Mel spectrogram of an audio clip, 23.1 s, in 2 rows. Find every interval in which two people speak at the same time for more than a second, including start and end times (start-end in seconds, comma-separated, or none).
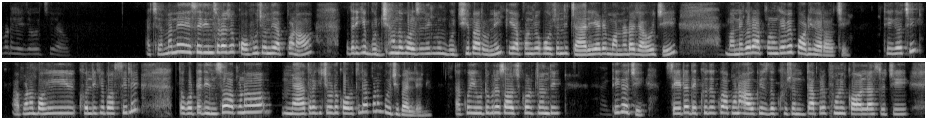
none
